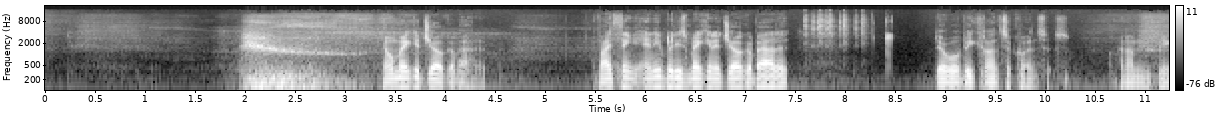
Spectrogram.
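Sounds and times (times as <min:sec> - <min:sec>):
deep breath: 0:00.0 - 0:05.5
speech: 0:03.4 - 0:04.6, 0:05.5 - 0:07.8, 0:08.9 - 0:11.2.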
